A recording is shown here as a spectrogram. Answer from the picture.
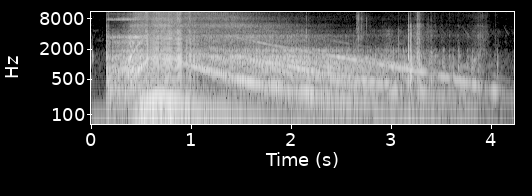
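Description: An RC plane's electric motor and propeller, a Hangar 9 Sundowner 36, throttled up sharply from a standstill and then spinning down. Its whine drops steadily in pitch for almost four seconds.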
